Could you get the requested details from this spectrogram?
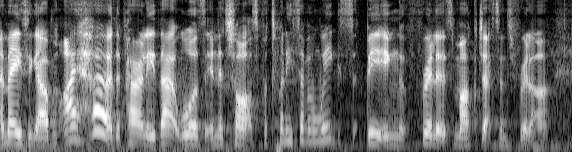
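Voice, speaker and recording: Over noticeable background noise, a man with a British accent talks at a very fast pace with hardly any pauses. His pitch is high, with ordinary variation. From UK. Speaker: festival interviewer. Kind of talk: interview.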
